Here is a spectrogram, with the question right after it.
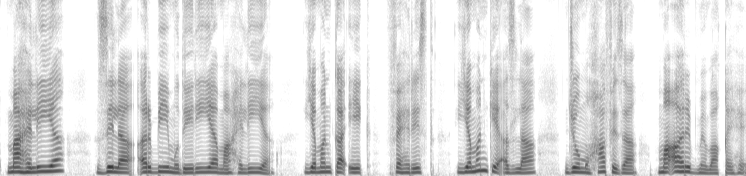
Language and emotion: Urdu, neutral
